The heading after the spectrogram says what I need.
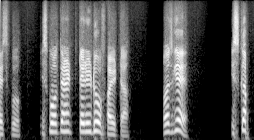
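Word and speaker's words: Pteridophyta: क्या होगा क्या बोलेंगे पेट उसको पी साइलेंट है इसको इसको बोलते टेरिडोफाइटा समझ गए इसका पी साइलेंट है इसको बोलते ड फाइटा समझ गए पेट मत बोल देना और यह वाला देखो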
